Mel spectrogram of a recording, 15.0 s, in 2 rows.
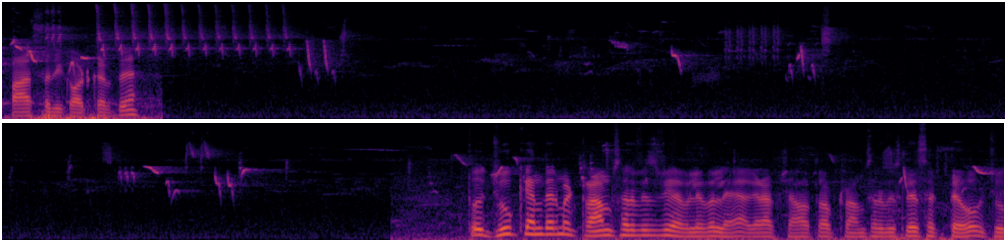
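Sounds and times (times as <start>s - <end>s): birds chirping: 0.0s - 15.0s
faint outdoor hush: 0.0s - 15.0s.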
